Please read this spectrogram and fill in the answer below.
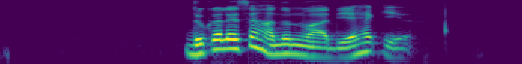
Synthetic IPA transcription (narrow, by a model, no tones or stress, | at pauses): d̪ukəlesəɦand̪unʋaːd̪ijəɦækijə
